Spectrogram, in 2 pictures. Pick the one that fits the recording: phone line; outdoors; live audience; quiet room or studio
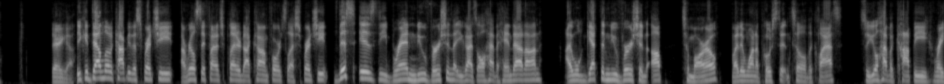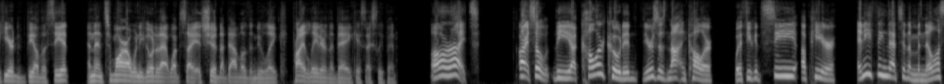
live audience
